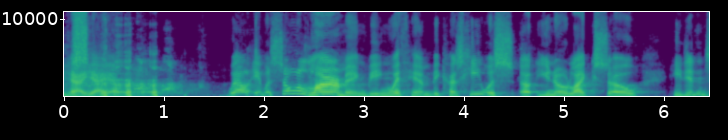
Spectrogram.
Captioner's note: laughter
